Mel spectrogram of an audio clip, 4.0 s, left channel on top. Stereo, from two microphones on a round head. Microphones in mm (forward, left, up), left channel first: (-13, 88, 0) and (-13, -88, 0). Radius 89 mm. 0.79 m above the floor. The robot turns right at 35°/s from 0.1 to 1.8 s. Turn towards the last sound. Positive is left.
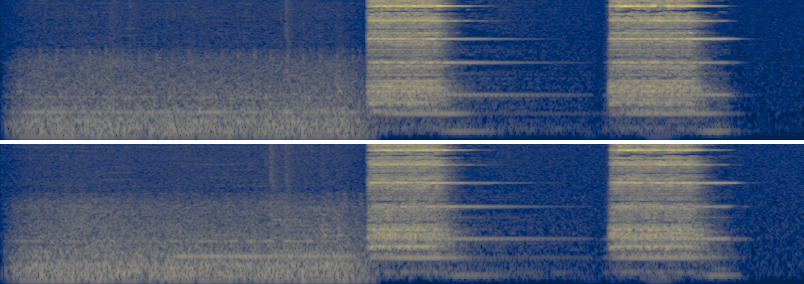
turn(degrees=35)  # may be behind; listen again after turning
